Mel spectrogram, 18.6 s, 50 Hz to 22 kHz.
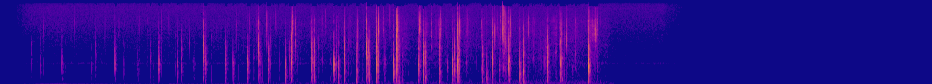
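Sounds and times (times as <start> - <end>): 
footsteps of a man and a woman walking on pavement: 0.6 - 12.1.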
